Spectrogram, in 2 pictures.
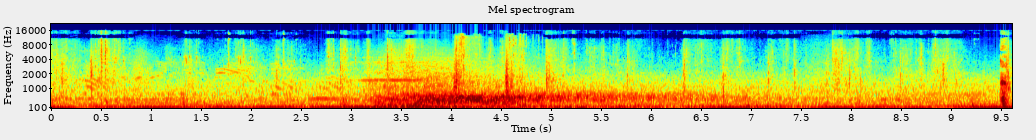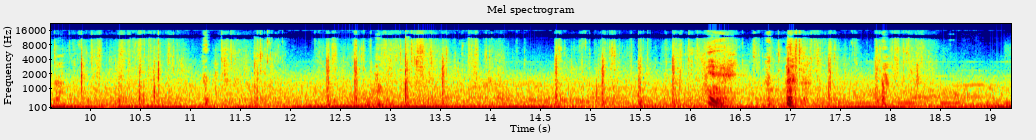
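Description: Footsteps and hands thud and scrape as a climber scrambles over rooftops and ladders.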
